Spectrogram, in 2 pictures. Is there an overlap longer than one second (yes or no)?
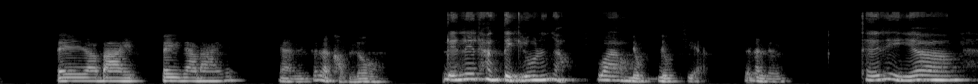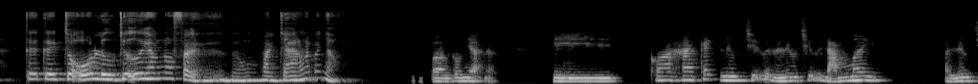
no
